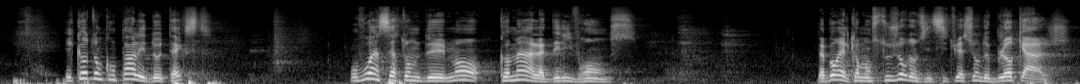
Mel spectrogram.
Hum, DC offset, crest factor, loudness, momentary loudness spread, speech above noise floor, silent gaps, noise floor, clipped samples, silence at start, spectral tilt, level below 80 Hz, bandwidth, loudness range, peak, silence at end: none; under 0.1%; 16 dB; -15 LUFS; 14 LU; 38 dB; none; -53 dBFS; under 0.1%; 0.15 s; -4.5 dB/octave; -30 dBFS; 16 kHz; 5 LU; 0 dBFS; 0 s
